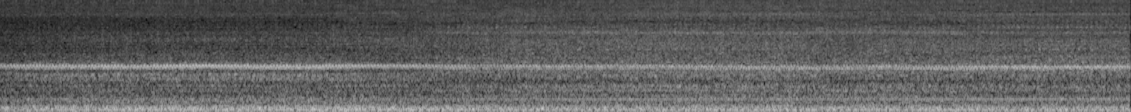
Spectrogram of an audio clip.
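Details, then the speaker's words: Opel Astra G petrol engine idling with AC on and fan at maximum after replacing the damaged multi-V belt tensioner; smooth, even, no belt flutter, slap or squeal: normal belt drive at idle. "j'entends déjà que le silence est tout fonctionne parfaitement courroie"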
